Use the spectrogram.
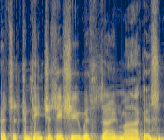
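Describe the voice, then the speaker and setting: A man's medium-pitched voice with an Australian accent, fairly even intonation and a moderate pace. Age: 60s. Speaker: recreational fishing spokesperson. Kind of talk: public talk.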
